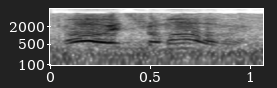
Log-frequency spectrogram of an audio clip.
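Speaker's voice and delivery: normal talking voice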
